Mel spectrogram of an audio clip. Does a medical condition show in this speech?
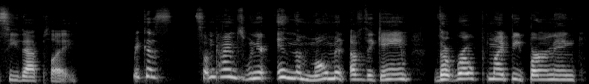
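No.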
